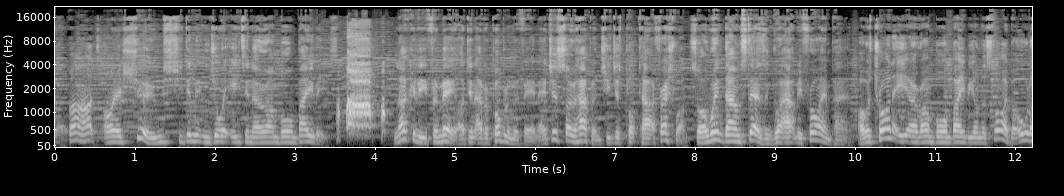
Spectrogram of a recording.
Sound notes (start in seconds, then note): 3.5 chicken clucking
